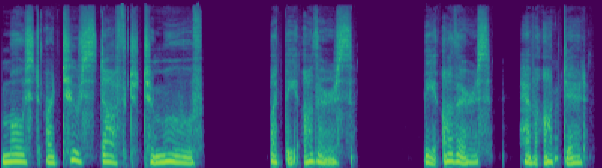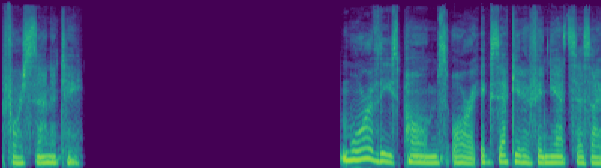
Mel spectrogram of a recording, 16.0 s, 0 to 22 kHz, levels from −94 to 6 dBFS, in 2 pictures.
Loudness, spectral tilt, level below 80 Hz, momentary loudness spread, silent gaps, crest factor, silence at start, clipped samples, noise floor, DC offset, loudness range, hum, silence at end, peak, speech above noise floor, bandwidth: -17 LUFS; -5 dB/octave; -56 dBFS; 8 LU; none; 14 dB; 0.05 s; under 0.1%; under -90 dBFS; under 0.1%; 5 LU; none; 0 s; -4 dBFS; over 74 dB; 19 kHz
